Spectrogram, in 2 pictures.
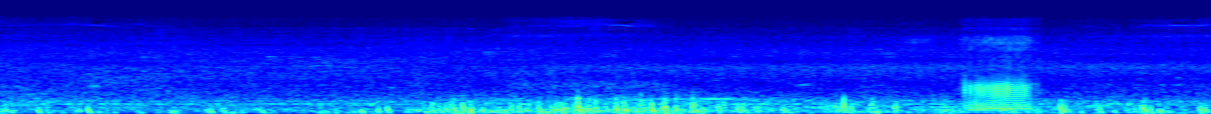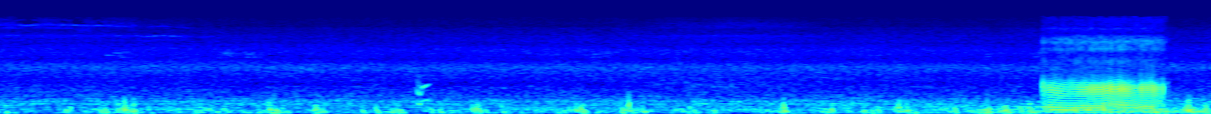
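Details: Shih Tzu dog snoring: soft, fluttering, rattly breathing with a few louder snorting snores over steady room noise.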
